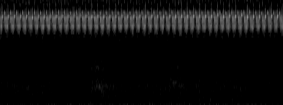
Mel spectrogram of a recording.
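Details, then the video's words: River warbler (Locustella fluviatilis) giving its steady, insect-like song: a rapid, dry, pulsing buzz of about ten strokes per second, high-pitched and unbroken. "try to hear this River warbler"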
